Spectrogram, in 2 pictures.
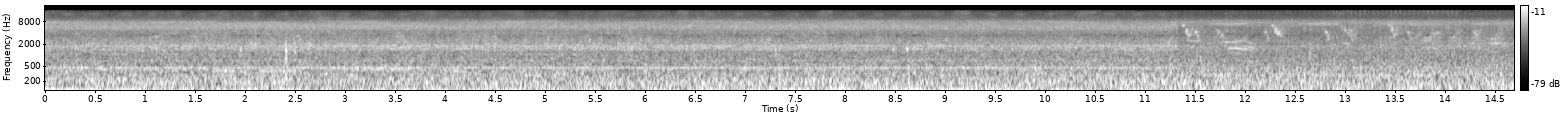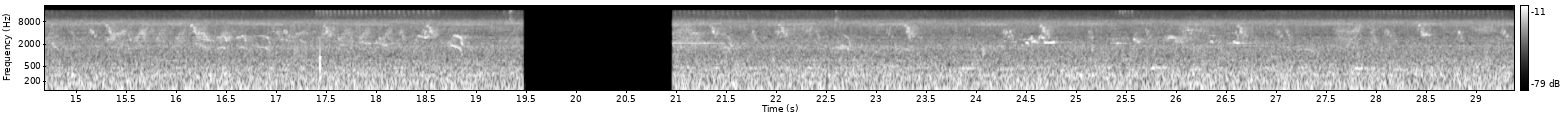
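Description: Outdoor ambience: a steady hiss for the first ten seconds or so, then birds chirping over a steady background. The sound cuts out entirely for about a second and a half about two-thirds of the way through.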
